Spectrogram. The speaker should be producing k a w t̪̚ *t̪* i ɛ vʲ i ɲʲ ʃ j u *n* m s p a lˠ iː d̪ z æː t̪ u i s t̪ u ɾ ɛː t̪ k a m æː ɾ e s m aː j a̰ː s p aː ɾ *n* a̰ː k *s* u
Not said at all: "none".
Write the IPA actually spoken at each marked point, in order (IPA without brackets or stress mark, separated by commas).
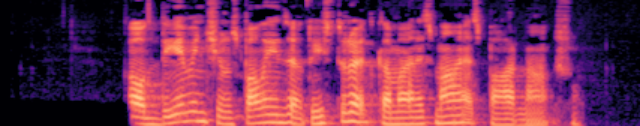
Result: d̪, none, n, ʃ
